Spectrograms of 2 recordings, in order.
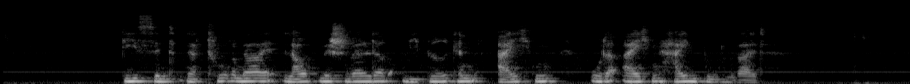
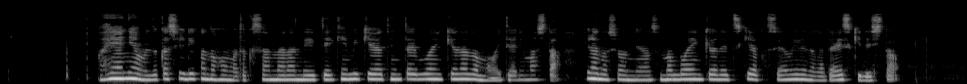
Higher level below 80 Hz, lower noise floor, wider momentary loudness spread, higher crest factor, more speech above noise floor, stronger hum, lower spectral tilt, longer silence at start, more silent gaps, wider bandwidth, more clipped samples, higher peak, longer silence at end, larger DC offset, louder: first, -58 dBFS vs -78 dBFS; second, -65 dBFS vs -71 dBFS; about the same, 10 LU vs 11 LU; about the same, 16 dB vs 16 dB; second, 35 dB vs 46 dB; neither; first, -7.5 dB/octave vs -5 dB/octave; first, 1.2 s vs 1 s; neither; second, 10 kHz vs 11.5 kHz; neither; second, -16 dBFS vs -10 dBFS; second, 0.4 s vs 0.7 s; neither; second, -31 LUFS vs -25 LUFS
